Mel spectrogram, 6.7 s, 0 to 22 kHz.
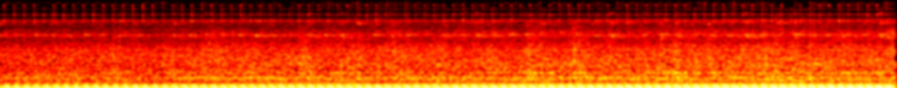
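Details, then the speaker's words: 47-year-old Wheel Horse tractor, first idle after sitting, with fuel gravity-feeding and the carb about 6 in above the pump: steady, even single-cylinder thump at about 3.5 beats per second, confirming the fuel pump works; may need some carb tuning. "yeah guys look at that things idling man that's awesome so again that tells us set the fuel pump's working"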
